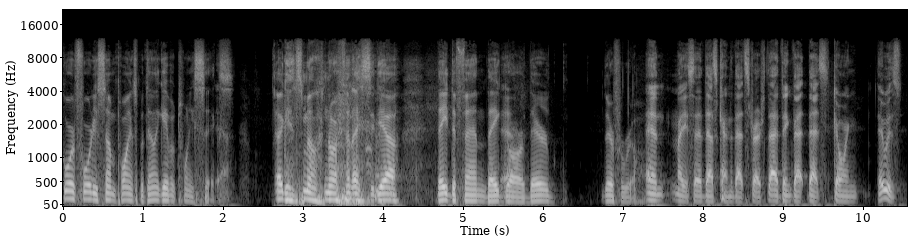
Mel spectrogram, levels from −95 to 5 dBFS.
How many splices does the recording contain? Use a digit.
0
